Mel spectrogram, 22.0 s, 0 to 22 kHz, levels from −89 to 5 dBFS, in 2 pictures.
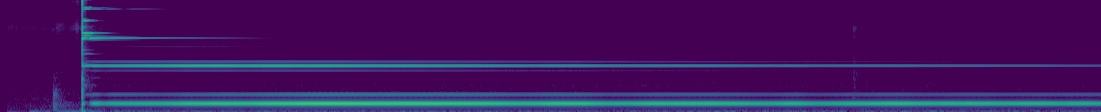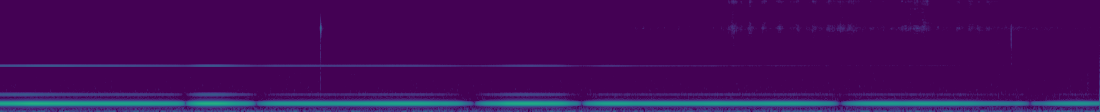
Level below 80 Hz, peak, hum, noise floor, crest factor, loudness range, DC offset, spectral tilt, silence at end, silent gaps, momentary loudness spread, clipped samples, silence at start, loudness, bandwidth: -70 dBFS; 0 dBFS; none; -64 dBFS; 34 dB; 15 LU; under 0.1%; -1.5 dB/octave; 0 s; none; 18 LU; under 0.1%; 0.8 s; -32 LUFS; over 20 kHz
